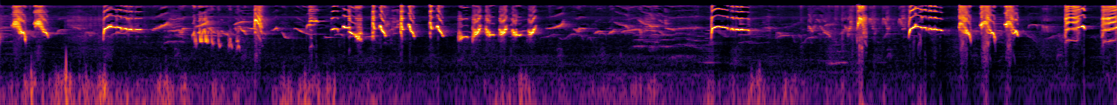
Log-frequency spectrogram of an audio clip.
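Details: Agitated Oriental magpie-robin (kacer) singing aggressively, ready to fight: dense runs of loud whistled upslurs, rattles and sharp chips in rapid clusters, with brief quieter gaps between bursts.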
